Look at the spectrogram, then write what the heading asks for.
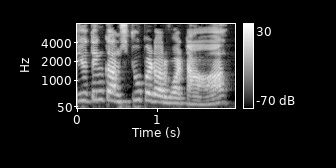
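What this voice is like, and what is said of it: Put-on South Indian accent. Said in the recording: “that's my best impression of a South Indian guy”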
